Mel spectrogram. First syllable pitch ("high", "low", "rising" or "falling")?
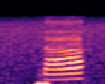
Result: rising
